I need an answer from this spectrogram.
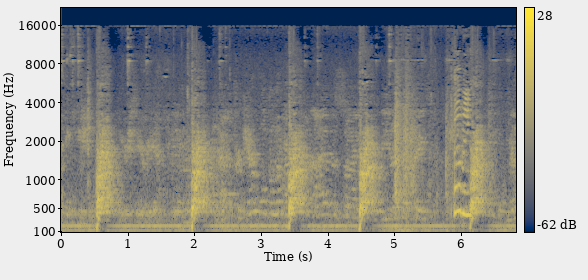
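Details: Pet dog Daisy, worked up over a squirrel with housemate Toby and attacking whatever is closest, gives sharp barks about every one to one and a half seconds, five in all, while a person talks and a low hum persists.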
